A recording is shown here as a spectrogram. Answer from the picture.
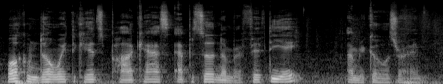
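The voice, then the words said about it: Speaking quietly in a low voice. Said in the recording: “I feel like I'm talking really low right now”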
